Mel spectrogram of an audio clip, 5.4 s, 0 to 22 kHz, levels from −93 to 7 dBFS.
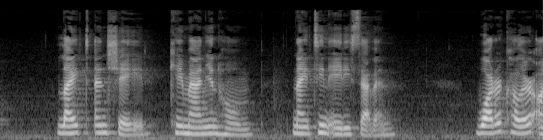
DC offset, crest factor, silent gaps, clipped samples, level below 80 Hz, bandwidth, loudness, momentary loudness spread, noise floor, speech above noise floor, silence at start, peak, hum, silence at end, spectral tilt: under 0.1%; 20 dB; none; under 0.1%; -50 dBFS; 16.5 kHz; -20 LUFS; 14 LU; -49 dBFS; 29 dB; 0.55 s; -2 dBFS; none; 0 s; -4.5 dB/octave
